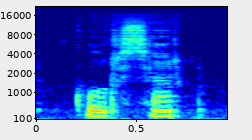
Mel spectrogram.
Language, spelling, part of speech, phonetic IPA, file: Polish, kursor, noun, [ˈkursɔr], LL-Q809 (pol)-kursor.wav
